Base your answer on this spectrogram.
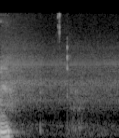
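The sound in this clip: Faint computer mouse clicks, a few soft sharp ticks, sound while recipients are selected in Mailchimp and a voice speaks briefly.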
